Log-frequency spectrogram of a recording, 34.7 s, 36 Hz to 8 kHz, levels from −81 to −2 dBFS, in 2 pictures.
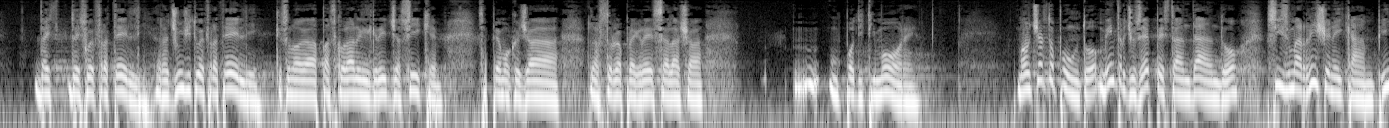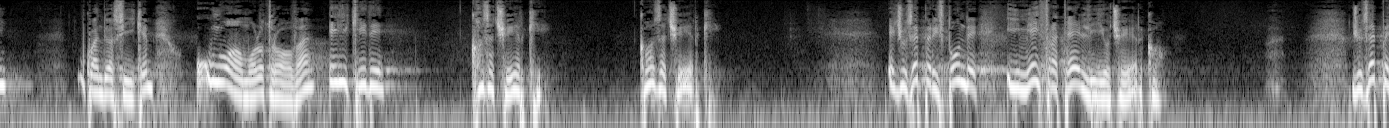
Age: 50-69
